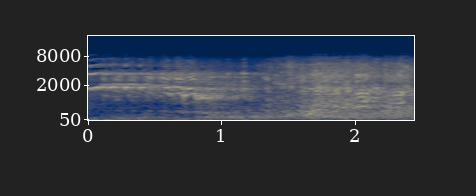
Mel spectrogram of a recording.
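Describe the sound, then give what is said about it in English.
A man's voice mimics a horse's whinny, a loud, drawn-out neigh with quavering high tones that trails into a breathy, noisy finish, alone. “What's your horse so excited about? That wasn't the horse. That was me.”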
